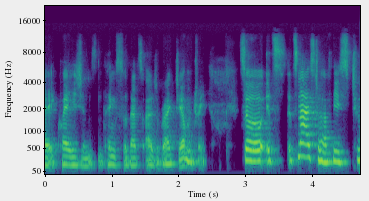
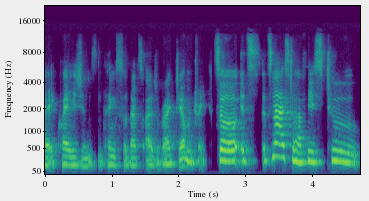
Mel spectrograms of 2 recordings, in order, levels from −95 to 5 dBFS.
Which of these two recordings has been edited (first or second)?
second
